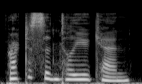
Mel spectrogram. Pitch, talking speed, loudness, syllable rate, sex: 220 Hz, 170 wpm, -17 LUFS, 5.7 syllables/s, female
